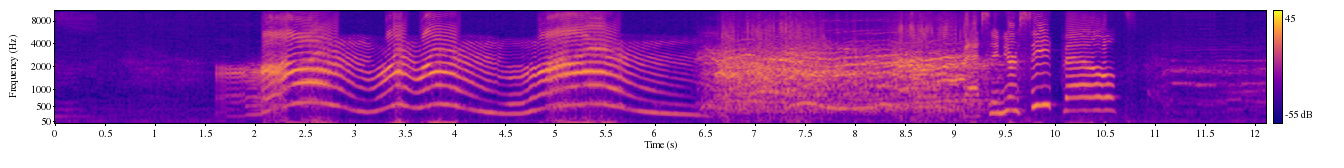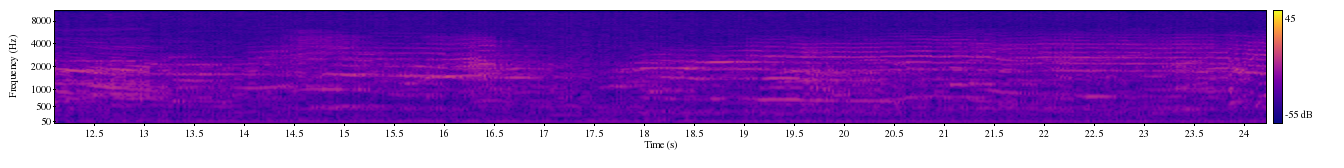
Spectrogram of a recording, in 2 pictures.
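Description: Children's voices imitating cars and trucks: loud wavering wails that swing up and down in pitch for about nine seconds, then break off. After that, quieter soft music plays.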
